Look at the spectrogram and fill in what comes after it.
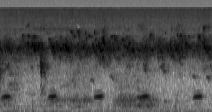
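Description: Birds calling at a farm water trough: a short, low note repeats about once a second over a faint, high, steady chatter of other birds.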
